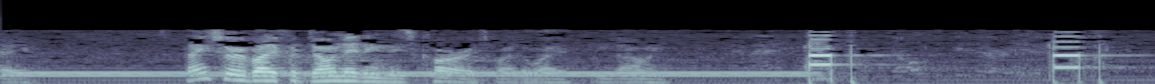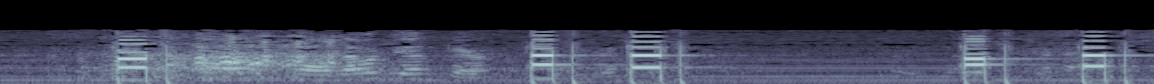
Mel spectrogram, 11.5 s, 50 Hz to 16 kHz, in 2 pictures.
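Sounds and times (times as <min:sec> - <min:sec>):
telephone touch-tone beeps from keying in a phone number: 0:00.0 - 0:04.3, 0:10.6 - 0:11.5
speech: 0:00.9 - 0:04.4
people talking and laughing quietly: 0:06.0 - 0:08.2.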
